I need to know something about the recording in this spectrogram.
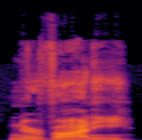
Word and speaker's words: Nirvani: our name is pronounced nirvani right case nobody knows that it's nirvanni has an eye on the end of it i on the end of it and we are a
